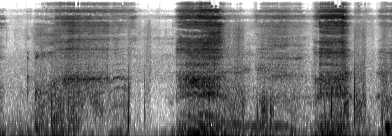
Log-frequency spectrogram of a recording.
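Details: Man snoring, sound effect recording: loud, low rattling snores during sleep with a quieter pause between breaths; snoring.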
